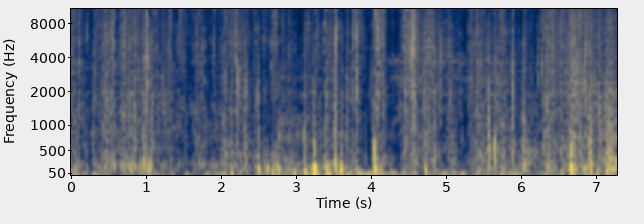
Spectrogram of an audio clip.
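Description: Clear plastic cling film, wrapped tightly over a microphone, is stroked and scratched with a small brush with a black handle. Close, dense brushing and crinkling crackles come in quick bursts, with a strong low rumble and scattered bright, sharp crinkles.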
